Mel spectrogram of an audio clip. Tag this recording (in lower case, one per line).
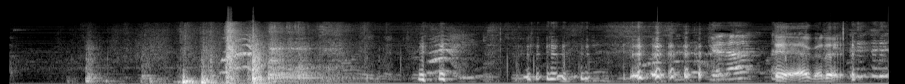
speech
inside a large room or hall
